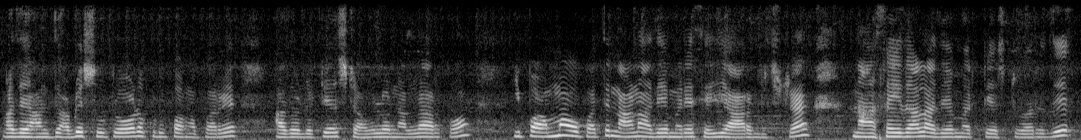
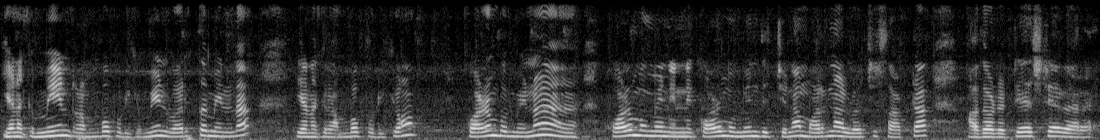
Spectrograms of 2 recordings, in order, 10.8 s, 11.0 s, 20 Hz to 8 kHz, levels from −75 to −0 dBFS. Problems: background conversations at intervals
